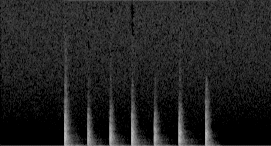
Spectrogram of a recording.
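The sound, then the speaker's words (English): Knocking on a school bus door: seven quick, evenly spaced raps in a steady rhythm, loud and sharp, with a faint low hum before and after. “Suddenly, a girl ran to the bus and knocked on the door.”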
